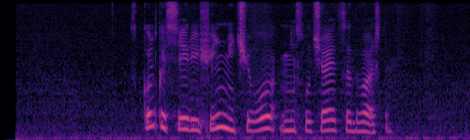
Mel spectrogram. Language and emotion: Russian, neutral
